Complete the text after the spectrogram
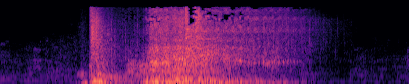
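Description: A loud crashing blast of game effects bursts out and fades away.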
